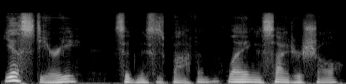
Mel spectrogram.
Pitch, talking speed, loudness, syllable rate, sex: 105 Hz, 155 wpm, -22 LUFS, 4.3 syllables/s, male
